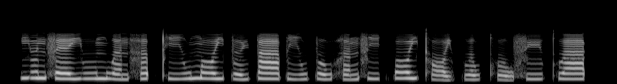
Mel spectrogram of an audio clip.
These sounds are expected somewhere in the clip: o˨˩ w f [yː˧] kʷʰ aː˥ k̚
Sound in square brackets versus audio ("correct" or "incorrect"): correct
